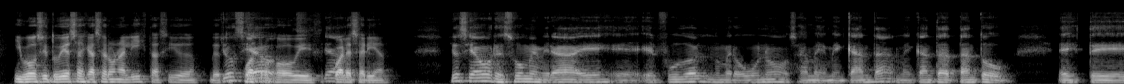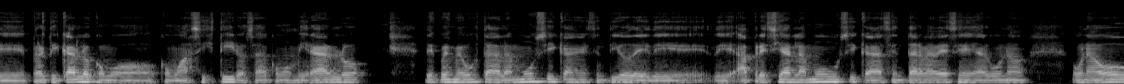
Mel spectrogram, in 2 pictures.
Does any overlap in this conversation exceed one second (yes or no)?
yes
